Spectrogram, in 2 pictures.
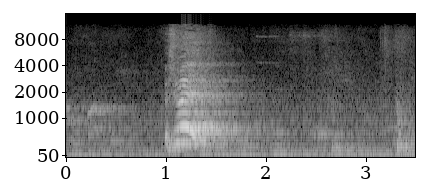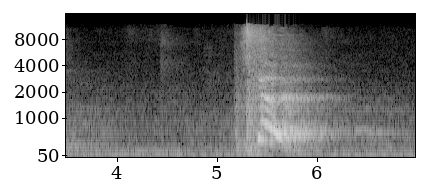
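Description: A young man shouts loudly and sharply.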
